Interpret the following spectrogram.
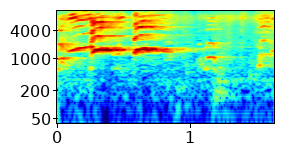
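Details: Miniature Schnauzer puppies, five and seven weeks old, exploring indoors; high, harmonic whining yelps in two short bursts, then softer fading whimpers, with people talking nearby.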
